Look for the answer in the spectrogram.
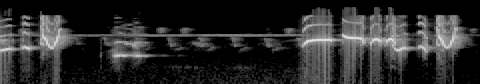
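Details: Fired-up Oriental magpie-robin song, used to get silent birds singing: a few sweet whistles, a long faint high tone with a low chirp, then a burst of loud swooping, rising and falling whistles.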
